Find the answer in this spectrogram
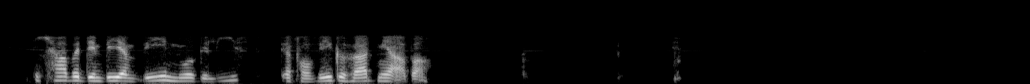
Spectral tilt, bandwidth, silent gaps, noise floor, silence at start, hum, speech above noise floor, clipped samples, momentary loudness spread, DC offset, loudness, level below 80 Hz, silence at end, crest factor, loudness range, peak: -10.5 dB/octave; 3.9 kHz; none; -81 dBFS; 0.35 s; none; 63 dB; under 0.1%; 20 LU; under 0.1%; -18 LUFS; -62 dBFS; 6.05 s; 22 dB; 9 LU; -2 dBFS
